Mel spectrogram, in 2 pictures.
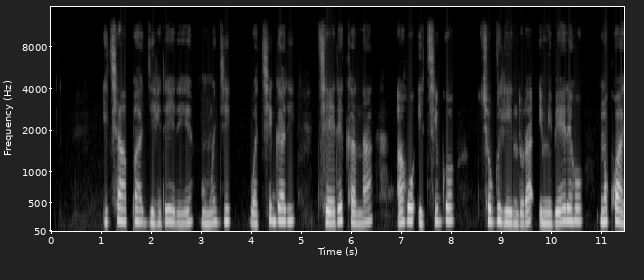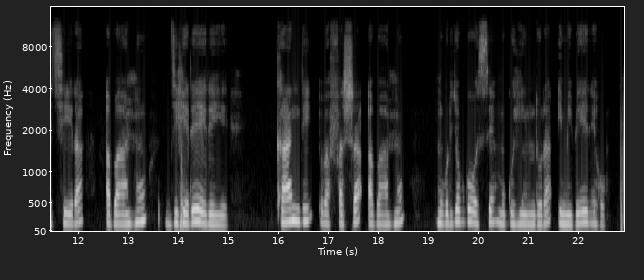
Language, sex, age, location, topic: Kinyarwanda, female, 18-24, Kigali, health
